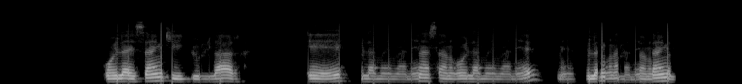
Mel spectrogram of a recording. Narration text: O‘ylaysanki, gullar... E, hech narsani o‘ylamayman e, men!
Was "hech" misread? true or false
true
